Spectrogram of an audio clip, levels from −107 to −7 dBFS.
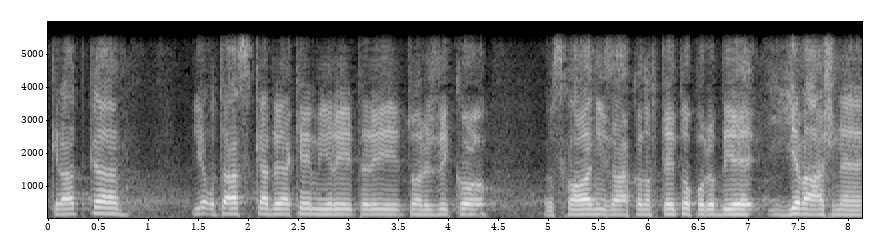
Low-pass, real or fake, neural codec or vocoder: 5.4 kHz; fake; codec, 16 kHz, 1.1 kbps, Voila-Tokenizer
